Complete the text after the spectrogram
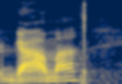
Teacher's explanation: So like when we pronounce the name of the letter, gamma, it's pretty close to being a G. It's just a little bit softer of a G, almost like part way between a G and a Y.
